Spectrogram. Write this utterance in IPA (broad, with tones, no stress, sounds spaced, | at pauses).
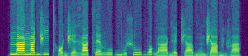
n aː˦ ŋ a˦ d͡ʒ i˦ tʰ ɔ˨ d͡ʒ ɛ˨ ɣ a˦ t͡s ɛ˦ v uː˦ ɡ͡b u˦ ʃ uː˦ b ɔ˦ ɡ aː˨ ɡ ɛ˦ t͡ʃ aː˨ ɡʷ ũ˨ d͡ʒ aː˦ b i˨ v a˦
